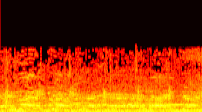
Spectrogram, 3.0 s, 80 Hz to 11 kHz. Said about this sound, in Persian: تظاهرات و اعتراضات نسبت به بحران آب در خوزستان همچنان ادامه دارد. اعتراضاتی که از شامگاه پنجشنبه شدت گرفته و تا کنون به بیش از 17 شهر این استان گسترده شده. معترضانی تشنه و جان به لب آمده که به خیابانها آمدند و تشنگی را فریاد می زنند.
